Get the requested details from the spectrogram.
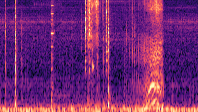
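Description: A game menu clicks with short whooshing sounds as it switches.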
